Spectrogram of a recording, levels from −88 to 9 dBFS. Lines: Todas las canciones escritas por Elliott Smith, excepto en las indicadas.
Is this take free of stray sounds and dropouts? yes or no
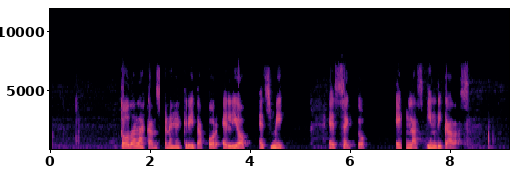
no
